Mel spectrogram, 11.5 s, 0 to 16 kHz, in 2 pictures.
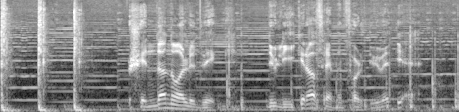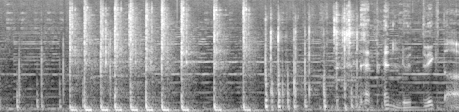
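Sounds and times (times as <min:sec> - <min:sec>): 
speech: 0:01.6 - 0:05.4, 0:10.4 - 0:11.4
loud knocking on a door: 0:05.1 - 0:10.3.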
